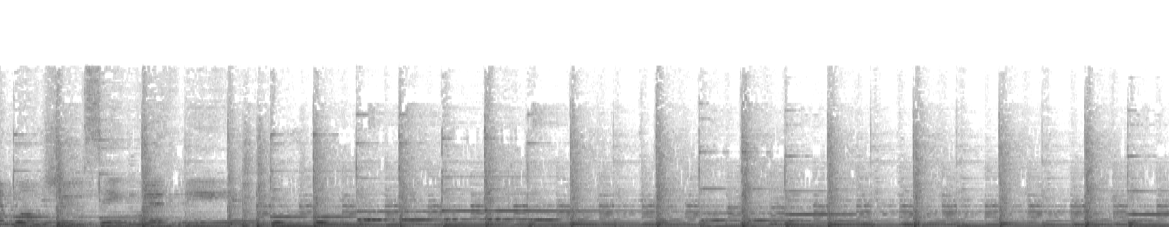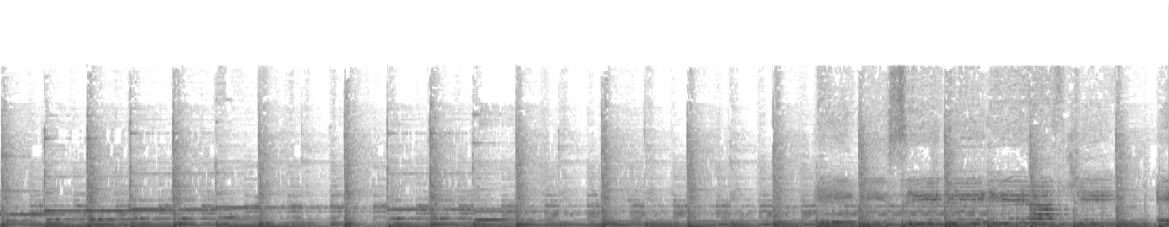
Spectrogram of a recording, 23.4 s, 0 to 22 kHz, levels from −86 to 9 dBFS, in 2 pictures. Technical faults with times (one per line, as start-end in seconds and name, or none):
none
